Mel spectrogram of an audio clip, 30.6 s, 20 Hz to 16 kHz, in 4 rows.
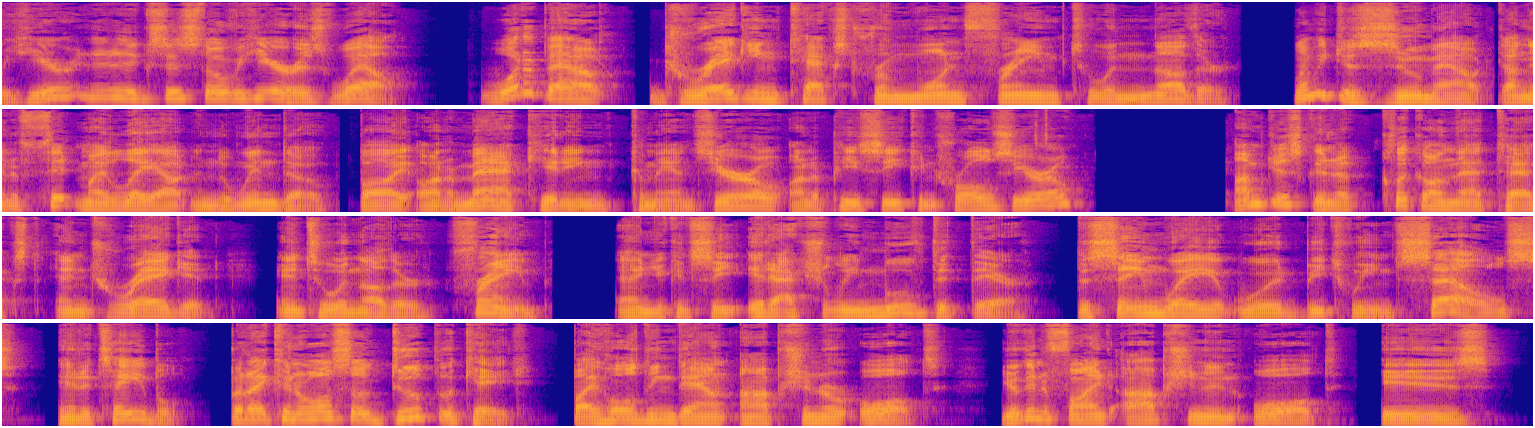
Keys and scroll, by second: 11.0 super+0.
